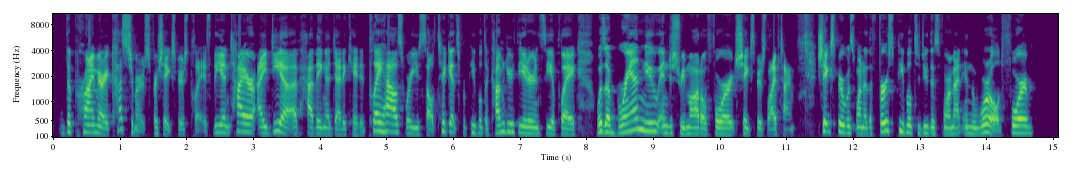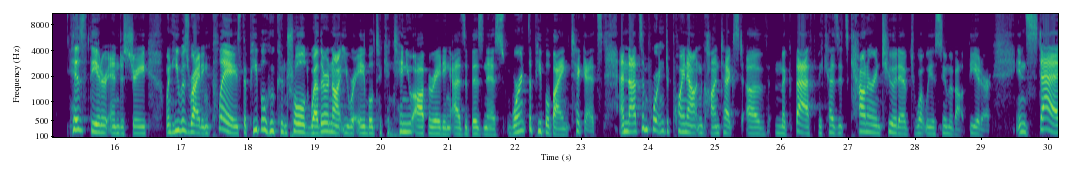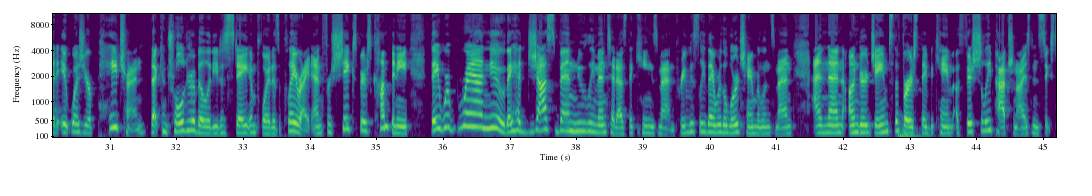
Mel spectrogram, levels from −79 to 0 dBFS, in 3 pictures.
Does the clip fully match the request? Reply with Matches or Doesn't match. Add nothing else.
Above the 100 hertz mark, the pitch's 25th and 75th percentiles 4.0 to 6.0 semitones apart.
Matches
